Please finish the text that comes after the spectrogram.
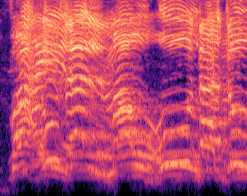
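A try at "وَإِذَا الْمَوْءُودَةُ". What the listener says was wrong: ٹھیک ہے الٹا پیش او کو لمبا کرنا ہے میم وا زبر مو نہیں لمبا کریں گے میم وا زبر مو جو ہم نے پیچھے پڑھی نا تختی لین کی تا وا زبر تو تا یا زبر تی اس کا ہے میم وا زبر مو میم یا زبر مئی اس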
